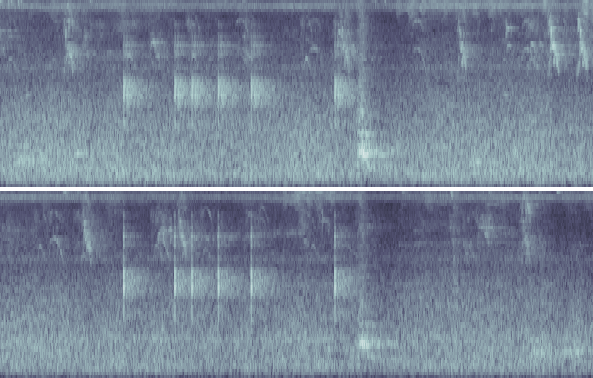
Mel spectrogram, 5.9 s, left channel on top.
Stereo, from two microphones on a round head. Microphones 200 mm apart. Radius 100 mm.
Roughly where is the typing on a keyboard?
Right.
